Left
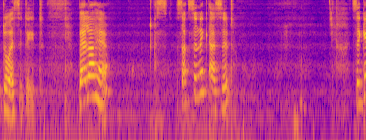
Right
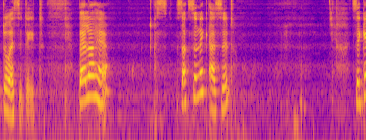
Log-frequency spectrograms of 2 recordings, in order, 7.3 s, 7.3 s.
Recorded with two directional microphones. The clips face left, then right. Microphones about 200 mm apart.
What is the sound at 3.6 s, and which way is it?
A woman's voice, 45° right (ahead or behind).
